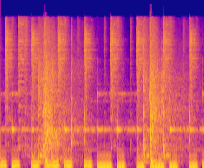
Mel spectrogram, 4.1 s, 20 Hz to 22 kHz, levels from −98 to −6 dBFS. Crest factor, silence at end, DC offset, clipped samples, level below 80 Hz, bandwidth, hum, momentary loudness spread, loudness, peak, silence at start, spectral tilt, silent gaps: 16 dB; 0 s; under 0.1%; under 0.1%; -20 dBFS; 15 kHz; none; 6 LU; -15 LUFS; 0 dBFS; 0 s; -3 dB/octave; none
